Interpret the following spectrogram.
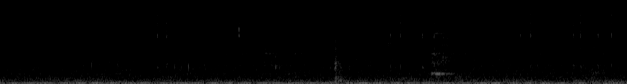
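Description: Faint, scattered small clicks and ticks, irregularly spaced, over a low steady hum.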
